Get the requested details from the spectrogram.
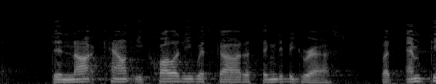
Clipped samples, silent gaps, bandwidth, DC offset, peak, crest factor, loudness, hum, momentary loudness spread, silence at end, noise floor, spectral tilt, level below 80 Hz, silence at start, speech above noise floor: under 0.1%; none; 8.4 kHz; under 0.1%; -20 dBFS; 18 dB; -38 LUFS; none; 8 LU; 0 s; -65 dBFS; -6.5 dB/octave; -64 dBFS; 0 s; 28 dB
